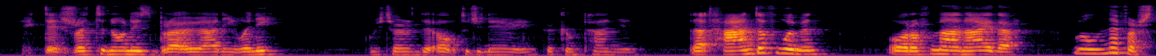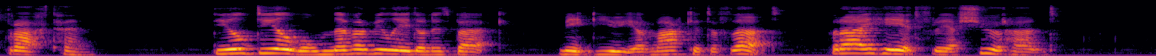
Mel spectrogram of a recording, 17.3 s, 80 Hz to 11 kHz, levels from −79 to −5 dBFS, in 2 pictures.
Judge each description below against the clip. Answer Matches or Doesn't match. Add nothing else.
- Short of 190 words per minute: Matches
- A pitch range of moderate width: Matches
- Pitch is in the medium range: Doesn't match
